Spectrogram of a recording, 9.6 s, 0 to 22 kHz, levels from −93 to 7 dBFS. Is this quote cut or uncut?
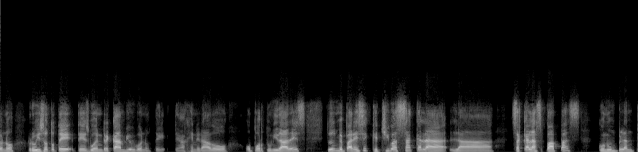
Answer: cut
